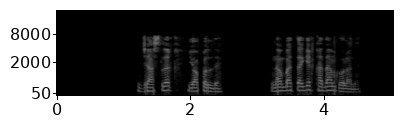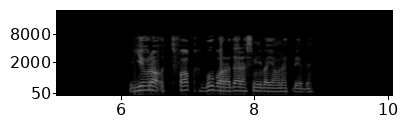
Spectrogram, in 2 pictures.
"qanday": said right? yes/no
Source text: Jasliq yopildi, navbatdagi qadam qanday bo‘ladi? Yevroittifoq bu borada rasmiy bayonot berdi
no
